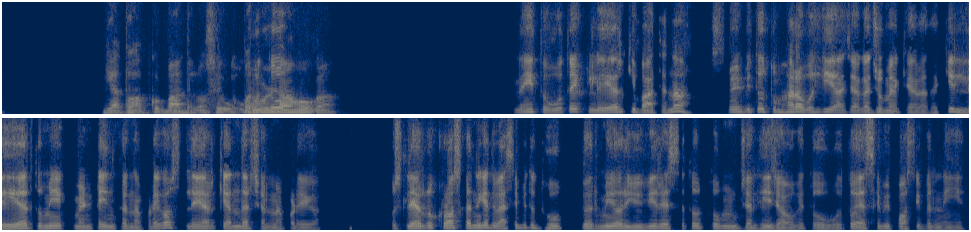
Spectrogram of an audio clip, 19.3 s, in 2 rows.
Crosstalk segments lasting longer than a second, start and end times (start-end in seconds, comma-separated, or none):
none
